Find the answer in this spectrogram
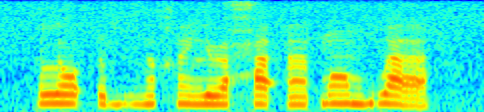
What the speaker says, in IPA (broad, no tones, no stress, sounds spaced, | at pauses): l ɔ ʔ ə bʱ ə̃ χ ẽ l ə˞ ħ a ʔ ã ɓ ɔ̃ b w a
